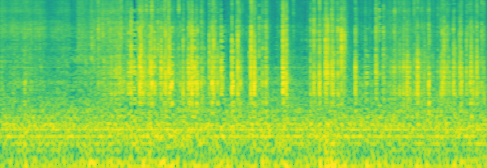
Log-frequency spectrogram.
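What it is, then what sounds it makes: Sequin fabric bag scratched. Long acrylic nails scratch the surface of a blue reversible flip-sequin fabric bag with both hands. The result is a rapid, irregular stream of crisp, bright clicks and rasps as the sequins flip, over a steady low background hum.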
